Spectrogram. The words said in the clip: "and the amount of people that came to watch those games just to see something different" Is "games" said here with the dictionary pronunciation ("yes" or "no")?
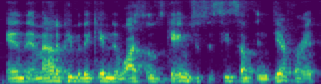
yes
